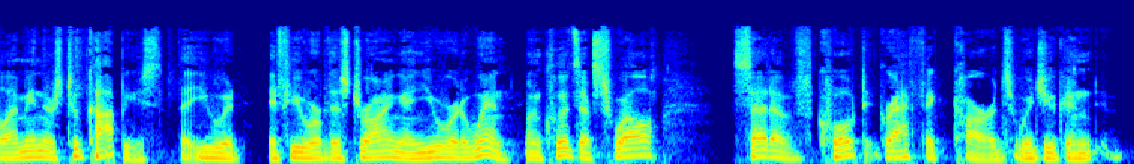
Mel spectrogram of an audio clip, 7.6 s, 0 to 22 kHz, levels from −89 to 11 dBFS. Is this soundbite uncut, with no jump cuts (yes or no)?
no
